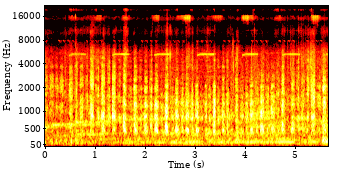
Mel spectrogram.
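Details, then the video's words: Heavy, regular panting of a red Pit Bull dog, breathy puffs pulsing about twice per second at steady strength, a faint low hum and intermittent high tones underneath. "Pitbull red dog"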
